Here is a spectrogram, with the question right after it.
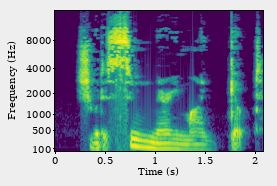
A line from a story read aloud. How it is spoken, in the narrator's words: howled his uncle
